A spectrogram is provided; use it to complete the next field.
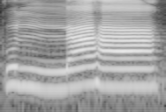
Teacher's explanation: کاف پہ پیش، لام پہ شد، تو کاف کو ہم تھوڑا سختی سے لام کے ساتھ ملائیں گے۔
